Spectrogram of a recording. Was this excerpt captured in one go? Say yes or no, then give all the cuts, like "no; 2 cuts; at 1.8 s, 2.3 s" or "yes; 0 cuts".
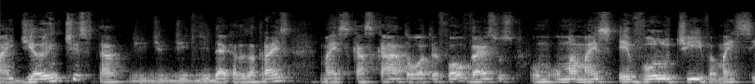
yes; 0 cuts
